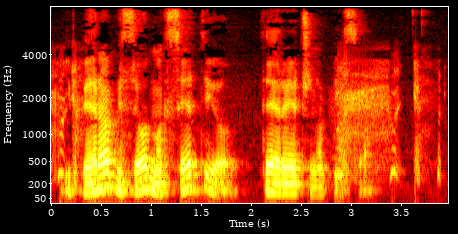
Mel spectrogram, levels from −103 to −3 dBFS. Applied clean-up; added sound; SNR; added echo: none; Cough; 19 dB; none.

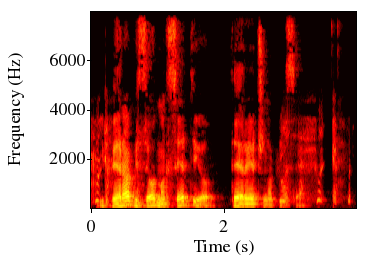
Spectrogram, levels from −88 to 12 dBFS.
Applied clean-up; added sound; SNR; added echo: neural mask model Resemble Enhance denoiser.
